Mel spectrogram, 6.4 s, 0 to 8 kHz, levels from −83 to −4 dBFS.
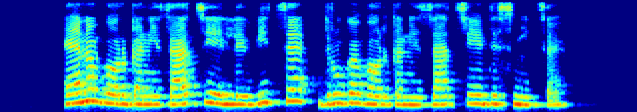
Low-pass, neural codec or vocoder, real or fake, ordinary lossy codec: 7.2 kHz; codec, 16 kHz, 6 kbps, DAC; fake; none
